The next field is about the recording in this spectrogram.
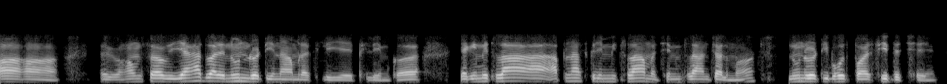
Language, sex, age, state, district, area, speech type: Maithili, male, 18-30, Bihar, Darbhanga, rural, conversation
